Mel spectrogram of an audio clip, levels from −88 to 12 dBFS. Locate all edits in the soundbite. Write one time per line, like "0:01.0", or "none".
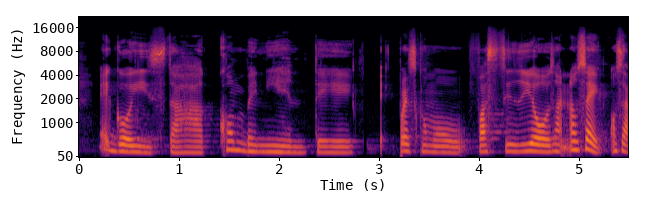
none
